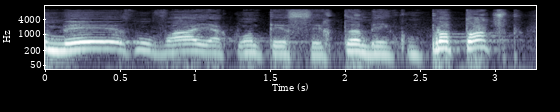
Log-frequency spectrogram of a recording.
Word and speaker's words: protótipo: O mesmo vai acontecer também com protótipo. Você tem que pôr o acento no segundo O, porque ela é proparoxítona. Protótipo, sem acento, eu teria que ler prototipo.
